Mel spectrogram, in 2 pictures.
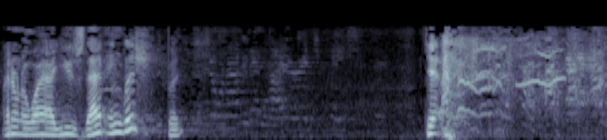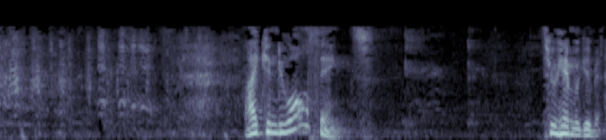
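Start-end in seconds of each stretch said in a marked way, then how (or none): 4.4-6.2 high, soft wheezing laugh; drawn-out laugh. Real, not acted. Preacher amused by his own grammar, long laugh. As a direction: laugh helplessly at your own slip.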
